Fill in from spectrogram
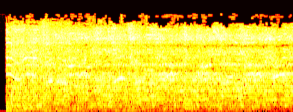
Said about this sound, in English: that's … in the background. Yes. And is she singing? Yeah, that was … singing. Or is she screeching?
